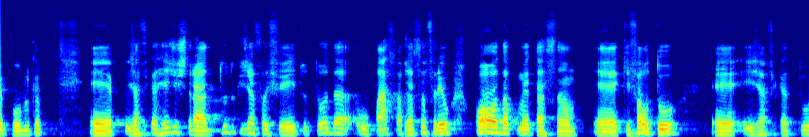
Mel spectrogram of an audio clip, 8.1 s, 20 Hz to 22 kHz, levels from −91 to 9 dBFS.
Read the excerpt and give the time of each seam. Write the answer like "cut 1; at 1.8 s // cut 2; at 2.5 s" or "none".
cut 1; at 4.0 s // cut 2; at 5.8 s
